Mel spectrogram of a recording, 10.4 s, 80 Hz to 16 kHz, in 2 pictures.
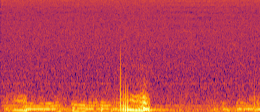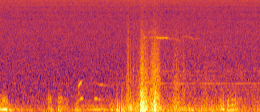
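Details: Sleeping Staffordshire terrier puppy, female, roughly 14-15 weeks old, snoring in soft, low rumbling breaths that come in uneven bursts, with a brief sharp rustle near the end.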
